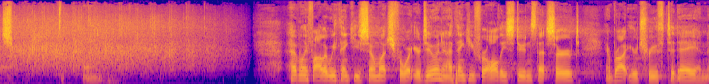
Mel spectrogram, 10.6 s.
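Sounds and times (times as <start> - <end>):
audience round of applause: 0.0 - 3.8
speech: 4.4 - 10.6.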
